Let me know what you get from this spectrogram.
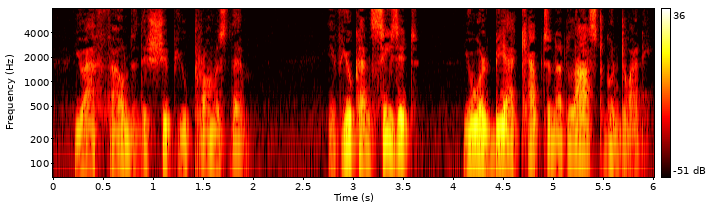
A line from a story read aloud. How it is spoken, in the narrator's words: Aberley said softly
